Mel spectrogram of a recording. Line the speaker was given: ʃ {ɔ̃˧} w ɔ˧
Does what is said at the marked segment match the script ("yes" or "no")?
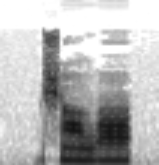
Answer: yes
